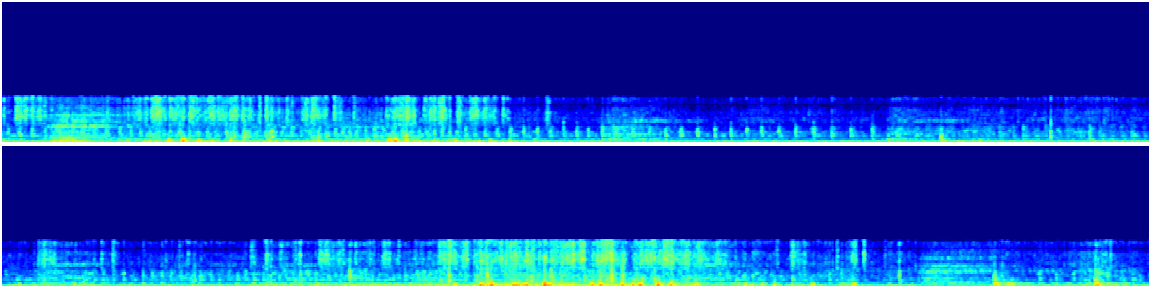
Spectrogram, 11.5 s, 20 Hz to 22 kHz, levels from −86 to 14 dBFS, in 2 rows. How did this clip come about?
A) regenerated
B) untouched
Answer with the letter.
A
